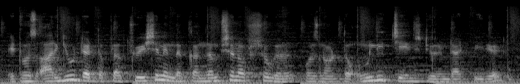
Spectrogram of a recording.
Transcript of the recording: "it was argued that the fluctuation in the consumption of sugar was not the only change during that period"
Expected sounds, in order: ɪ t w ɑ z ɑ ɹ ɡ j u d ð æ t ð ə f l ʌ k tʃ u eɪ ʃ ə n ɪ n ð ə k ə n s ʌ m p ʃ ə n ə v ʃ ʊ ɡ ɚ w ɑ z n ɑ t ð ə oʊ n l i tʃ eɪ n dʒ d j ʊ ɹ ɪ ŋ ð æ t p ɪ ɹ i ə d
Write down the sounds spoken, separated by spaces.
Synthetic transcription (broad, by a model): ɪ t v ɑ z ɑ ɹ ɡ j u d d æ t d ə f l ʌ k tʃ u eɪ ʃ ə n ɪ n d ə k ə n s ʌ m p ʃ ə n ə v ʃ ʊ ɡ ɚ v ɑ z n ɑ t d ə oʊ n l i tʃ eɪ n dʒ d j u ɹ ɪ ŋ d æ t p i ɹ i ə d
